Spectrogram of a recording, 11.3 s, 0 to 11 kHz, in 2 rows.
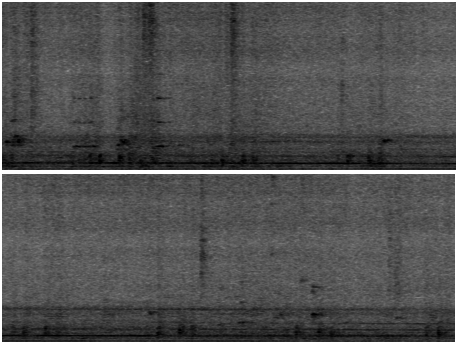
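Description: JR 115-series electric train running, heard from inside the car: a steady motor-and-gear whine and hum over rolling rail noise, with scattered wheel clicks over rail joints. The whine sinks slightly in pitch through the latter half.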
